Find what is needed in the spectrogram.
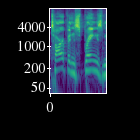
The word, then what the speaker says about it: Tarpon Springs: 64-year-old Tarpon Springs man wearing a Speedo was arrested for flashing his 8-inch penis to a woman on the beach.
